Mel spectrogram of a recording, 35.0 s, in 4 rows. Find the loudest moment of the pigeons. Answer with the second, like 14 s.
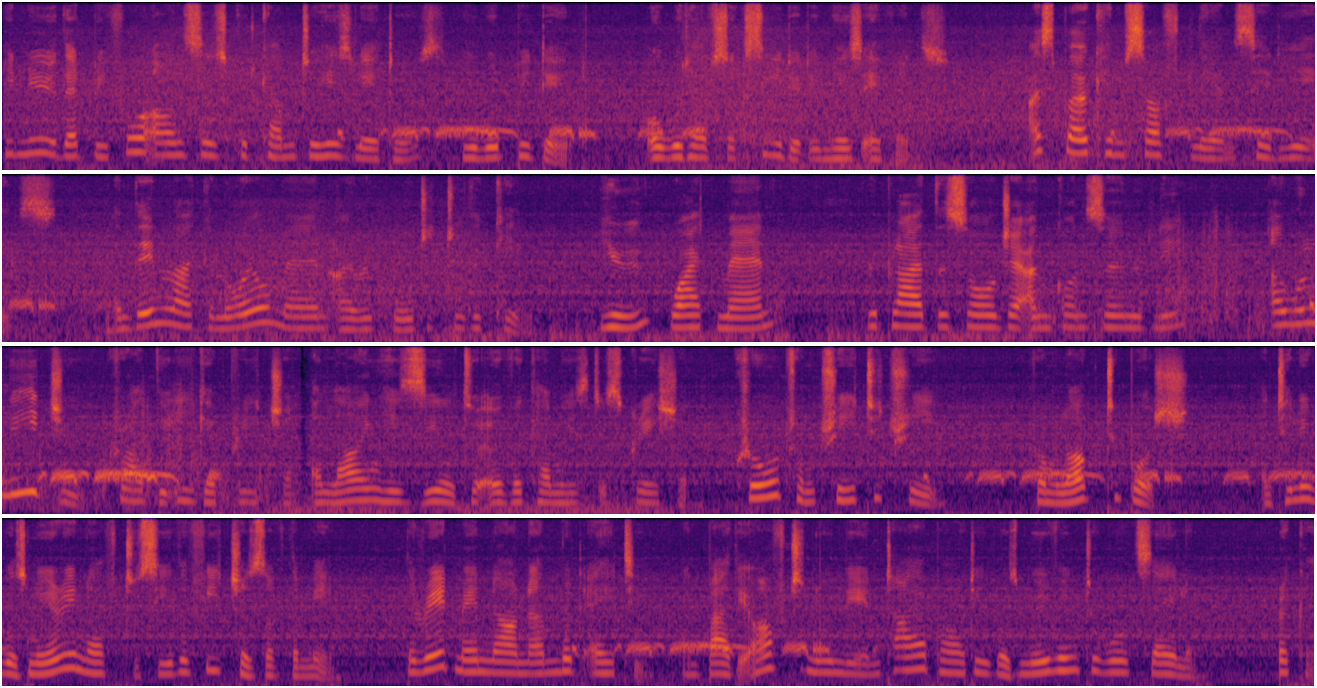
18 s.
